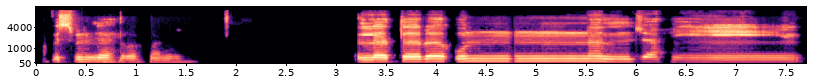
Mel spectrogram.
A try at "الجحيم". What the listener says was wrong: বড় হা বের করেন, জাহিম, হি হি।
